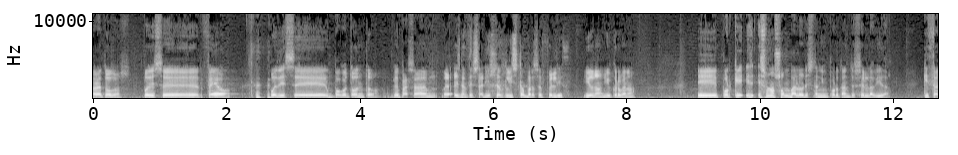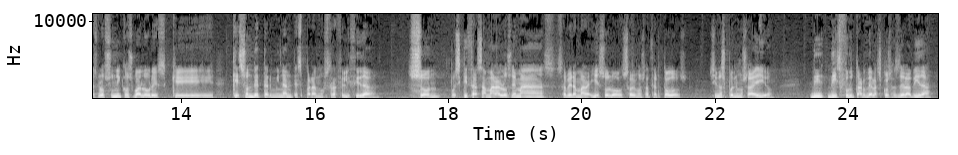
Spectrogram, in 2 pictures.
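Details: Adult male speaker; normal speech.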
